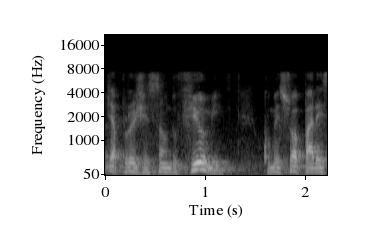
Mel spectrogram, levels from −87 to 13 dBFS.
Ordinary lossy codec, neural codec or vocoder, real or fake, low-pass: none; none; real; 7.2 kHz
